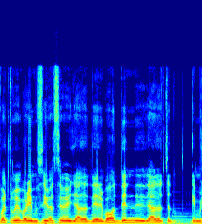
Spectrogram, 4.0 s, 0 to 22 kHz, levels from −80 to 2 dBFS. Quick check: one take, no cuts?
yes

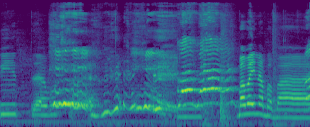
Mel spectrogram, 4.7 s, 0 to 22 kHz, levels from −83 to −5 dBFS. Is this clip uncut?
no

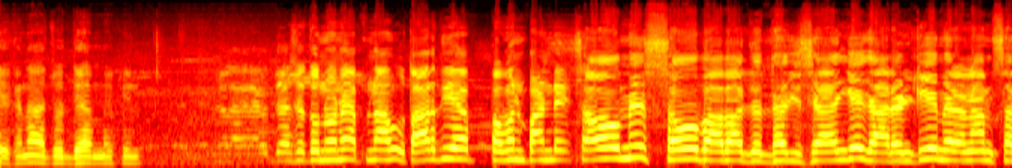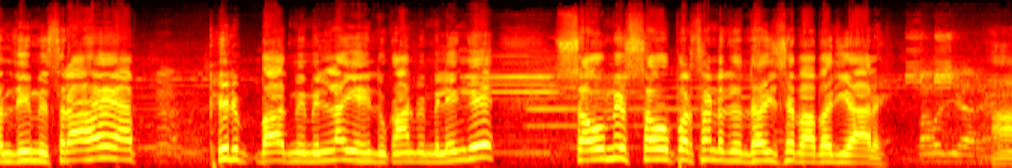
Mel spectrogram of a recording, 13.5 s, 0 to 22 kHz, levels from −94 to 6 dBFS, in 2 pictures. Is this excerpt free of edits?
yes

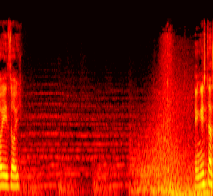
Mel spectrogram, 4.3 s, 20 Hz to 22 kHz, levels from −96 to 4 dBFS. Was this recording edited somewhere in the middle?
yes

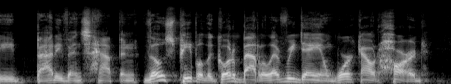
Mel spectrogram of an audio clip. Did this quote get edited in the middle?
yes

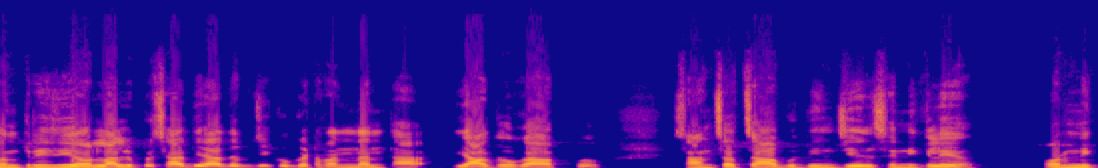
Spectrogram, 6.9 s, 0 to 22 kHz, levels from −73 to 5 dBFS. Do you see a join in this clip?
no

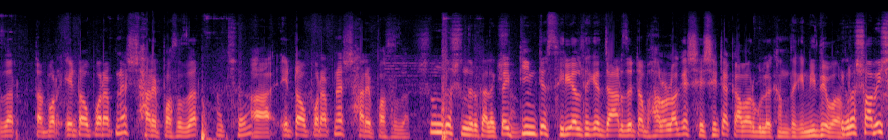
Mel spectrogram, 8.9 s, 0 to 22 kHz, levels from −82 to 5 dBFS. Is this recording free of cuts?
yes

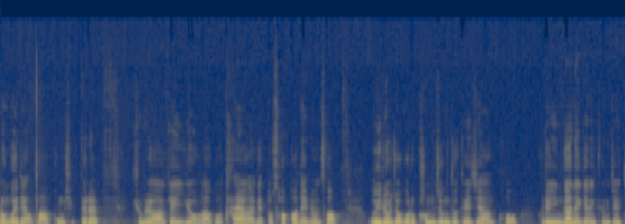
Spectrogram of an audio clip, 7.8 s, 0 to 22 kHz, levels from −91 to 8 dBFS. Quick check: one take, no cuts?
yes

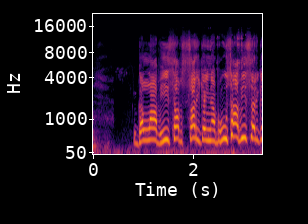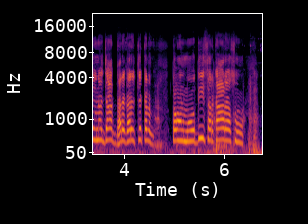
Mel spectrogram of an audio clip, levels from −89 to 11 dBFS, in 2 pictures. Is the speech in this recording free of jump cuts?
yes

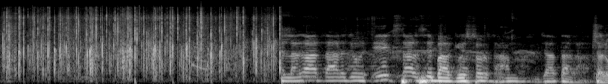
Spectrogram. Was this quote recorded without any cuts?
no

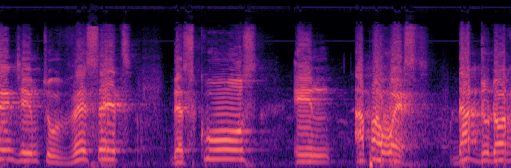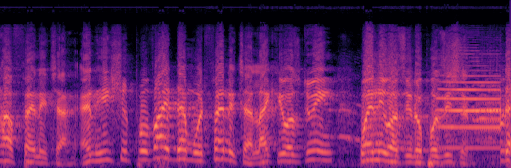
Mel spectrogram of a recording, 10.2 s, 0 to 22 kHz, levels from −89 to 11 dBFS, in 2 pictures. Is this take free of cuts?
yes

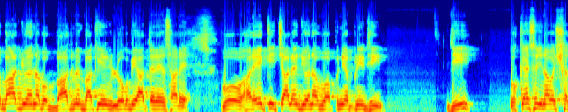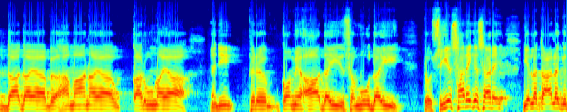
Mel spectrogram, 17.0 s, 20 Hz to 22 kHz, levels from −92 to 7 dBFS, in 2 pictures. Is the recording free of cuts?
yes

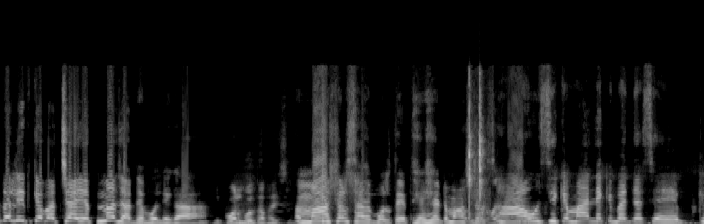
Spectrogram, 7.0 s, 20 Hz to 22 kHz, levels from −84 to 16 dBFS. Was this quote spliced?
yes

